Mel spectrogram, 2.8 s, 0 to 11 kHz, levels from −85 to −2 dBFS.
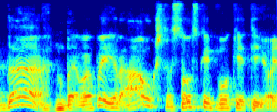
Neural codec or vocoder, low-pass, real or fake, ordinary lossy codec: none; 9.9 kHz; real; Opus, 24 kbps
